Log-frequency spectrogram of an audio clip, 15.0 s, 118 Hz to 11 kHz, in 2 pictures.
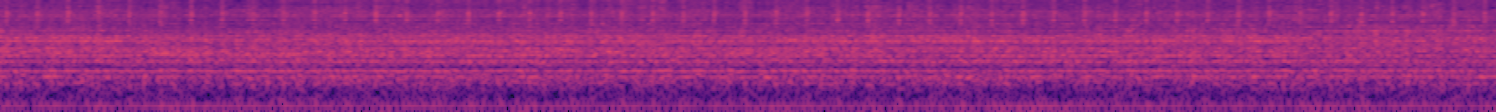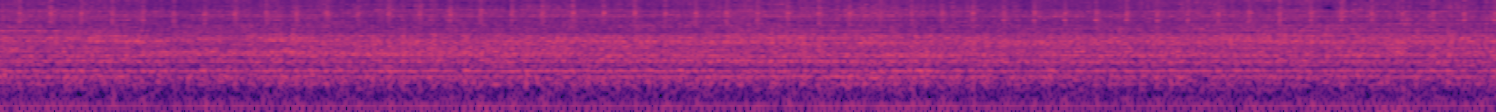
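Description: Honda K20 engine of an EP3 Civic Type R idling steadily with a rapid, regular knock. The bottom end is knocking, and the owner takes it as needing a new engine.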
